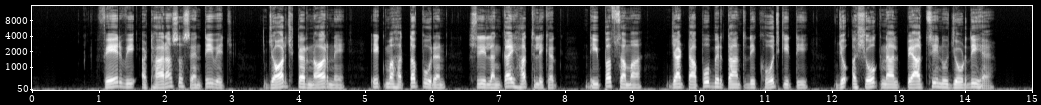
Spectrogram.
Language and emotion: Punjabi, neutral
